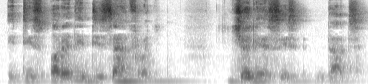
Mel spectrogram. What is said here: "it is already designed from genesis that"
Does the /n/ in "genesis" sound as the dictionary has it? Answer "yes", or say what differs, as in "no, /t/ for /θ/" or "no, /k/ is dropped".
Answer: no, /l/ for /n/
